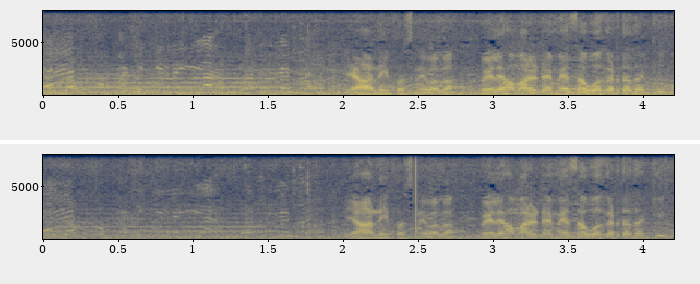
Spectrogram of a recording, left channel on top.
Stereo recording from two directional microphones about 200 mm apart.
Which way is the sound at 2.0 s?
20° right (ahead or behind).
